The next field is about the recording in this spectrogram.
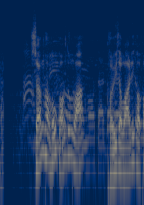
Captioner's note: Cantonese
